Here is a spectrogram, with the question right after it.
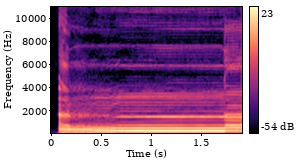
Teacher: Nun yang bertasdid Gun musyadadah kita dengungkan selama tiga harakat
